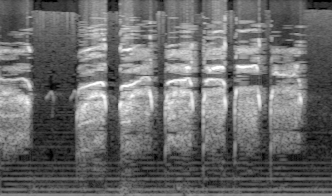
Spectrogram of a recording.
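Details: Loud, harsh screeching from an osprey holding a fish at the nest at Loch Garten: one cry, a short gap, then six strong grating calls delivered almost without pause.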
